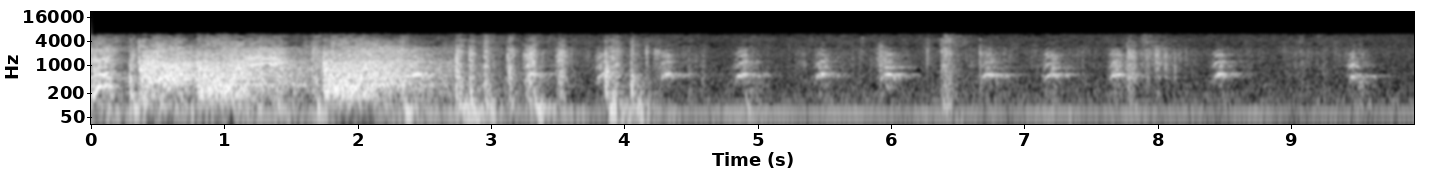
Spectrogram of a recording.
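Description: Gunshots ring out in a Western radio drama shootout, a heavy burst of firing and commotion under tense talk before sharper, spaced reports trail off over quieter sounds.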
